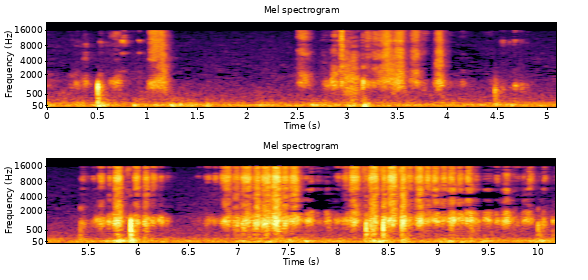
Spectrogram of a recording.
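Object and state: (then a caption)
Pencil drawing on paper. A graphite pencil draws strokes across a sheet of drawing paper, working over a face sketch from the nose up to the forehead. Soft, dry scratching comes in irregular bursts with bright hiss, some quick short strokes and some longer, louder shading passes.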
